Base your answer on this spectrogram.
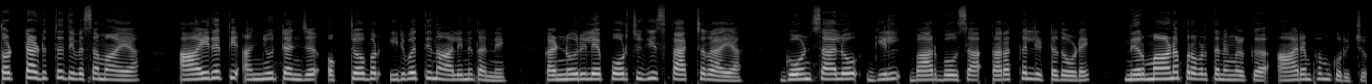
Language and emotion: Malayalam, neutral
